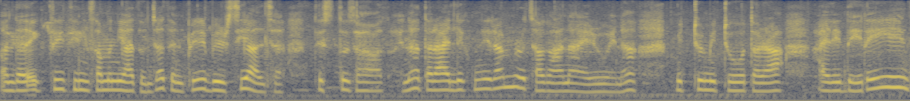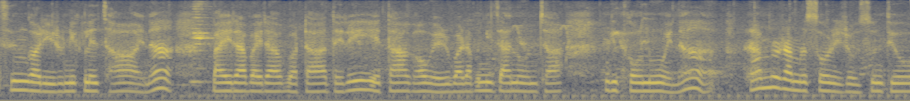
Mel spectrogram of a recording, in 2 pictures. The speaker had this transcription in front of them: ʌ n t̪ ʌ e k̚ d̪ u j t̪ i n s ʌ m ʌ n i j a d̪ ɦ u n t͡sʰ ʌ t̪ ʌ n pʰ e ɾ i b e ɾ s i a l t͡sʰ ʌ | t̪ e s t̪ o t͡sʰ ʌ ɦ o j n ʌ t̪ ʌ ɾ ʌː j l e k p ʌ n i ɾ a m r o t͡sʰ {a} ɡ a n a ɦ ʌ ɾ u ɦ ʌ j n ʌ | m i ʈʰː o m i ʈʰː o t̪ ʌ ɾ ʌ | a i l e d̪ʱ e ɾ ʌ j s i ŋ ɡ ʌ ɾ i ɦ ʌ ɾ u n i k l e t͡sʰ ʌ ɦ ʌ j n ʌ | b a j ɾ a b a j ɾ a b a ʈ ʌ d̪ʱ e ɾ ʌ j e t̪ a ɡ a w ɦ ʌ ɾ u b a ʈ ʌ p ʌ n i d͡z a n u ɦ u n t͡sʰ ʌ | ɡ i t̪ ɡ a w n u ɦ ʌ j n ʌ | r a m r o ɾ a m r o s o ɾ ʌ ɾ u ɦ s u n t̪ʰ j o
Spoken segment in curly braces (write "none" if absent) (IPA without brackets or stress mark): ʌ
